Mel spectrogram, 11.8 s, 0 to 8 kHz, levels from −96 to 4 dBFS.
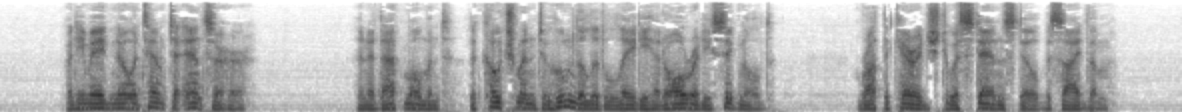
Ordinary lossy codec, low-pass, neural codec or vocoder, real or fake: MP3, 32 kbps; 7.2 kHz; vocoder, 24 kHz, 100 mel bands, Vocos; fake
